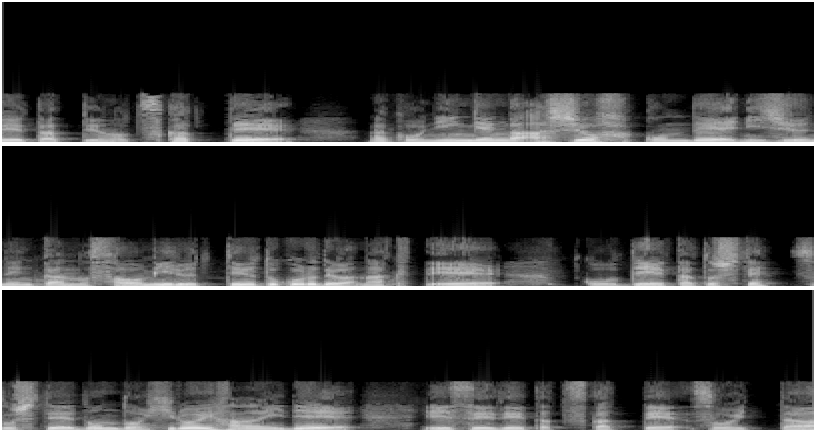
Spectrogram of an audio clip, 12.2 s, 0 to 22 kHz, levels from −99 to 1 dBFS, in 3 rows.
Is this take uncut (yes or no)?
yes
